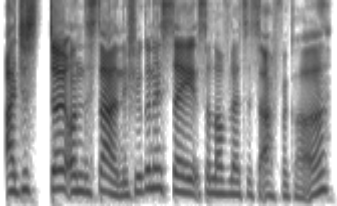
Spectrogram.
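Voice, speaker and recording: Woman from Uganda, emphatic panel guest, mid pitch, dry studio voice. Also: expressive, fast talker, a bit bright, dry recording. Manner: emphatic, earnest arguing. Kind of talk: casual panel chat.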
